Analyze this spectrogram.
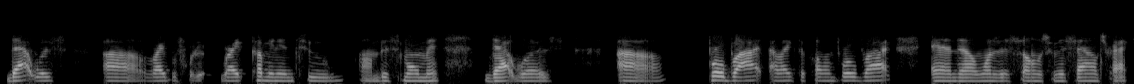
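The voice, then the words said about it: Hoarse, strained voice. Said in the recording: “<clears throat> sorry i'm losing my voice”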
